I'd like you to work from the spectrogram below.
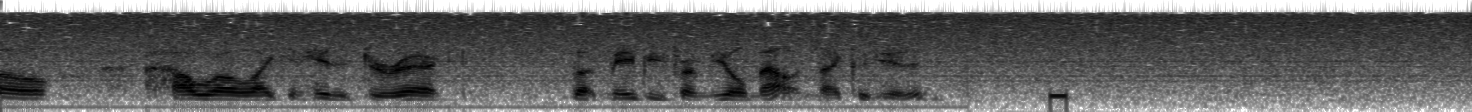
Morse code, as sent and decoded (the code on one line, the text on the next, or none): none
